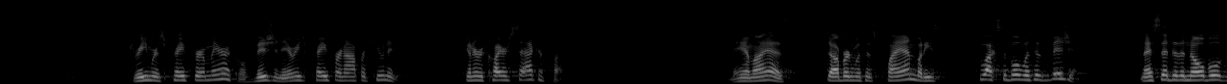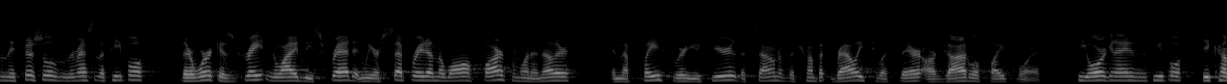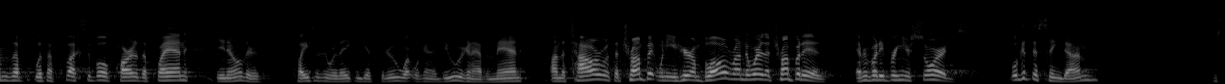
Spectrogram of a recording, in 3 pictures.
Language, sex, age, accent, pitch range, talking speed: English, male, 40-59, American, 155-205 Hz, 230 wpm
